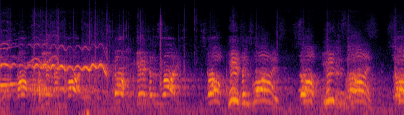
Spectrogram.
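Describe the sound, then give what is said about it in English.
A large crowd of Ukrainians, in a sea of blue and yellow, chants together at a rally against Russian aggression, starting with a sustained roar of shouting, then settling into loud, rhythmic shouted phrases repeated in steady bursts. “In a sea of blue and yellow, Ukrainians rally against Russian aggression.”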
